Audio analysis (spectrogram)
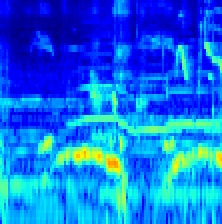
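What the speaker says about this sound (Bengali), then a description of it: "আমার এই পায়রাটাগুলো সব বাইরেই ঘুরে বেড়াচ্ছে" Pigeons coo softly outside with low, rolling calls close by, and a few faint chirps mixed in over a quiet background.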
